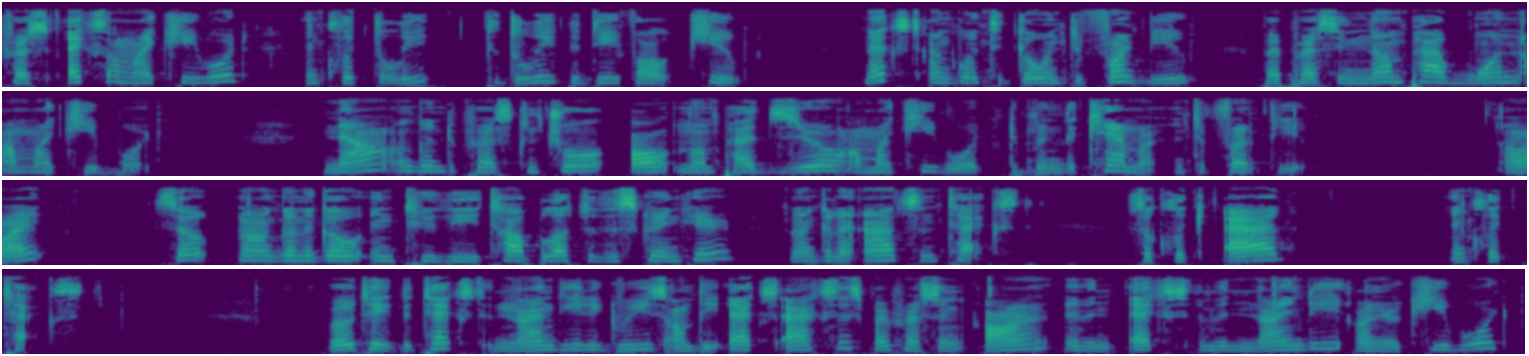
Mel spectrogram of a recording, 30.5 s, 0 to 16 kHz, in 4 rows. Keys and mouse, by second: 0.7 x, 7.8 KP_1, 12.0 ctrl+alt+KP_0, 28.3 r.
